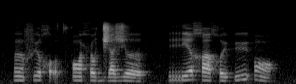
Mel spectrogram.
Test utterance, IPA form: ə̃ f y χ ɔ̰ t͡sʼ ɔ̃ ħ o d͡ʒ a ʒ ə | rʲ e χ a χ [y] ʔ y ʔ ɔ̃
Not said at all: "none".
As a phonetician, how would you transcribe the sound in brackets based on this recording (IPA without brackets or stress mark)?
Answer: y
